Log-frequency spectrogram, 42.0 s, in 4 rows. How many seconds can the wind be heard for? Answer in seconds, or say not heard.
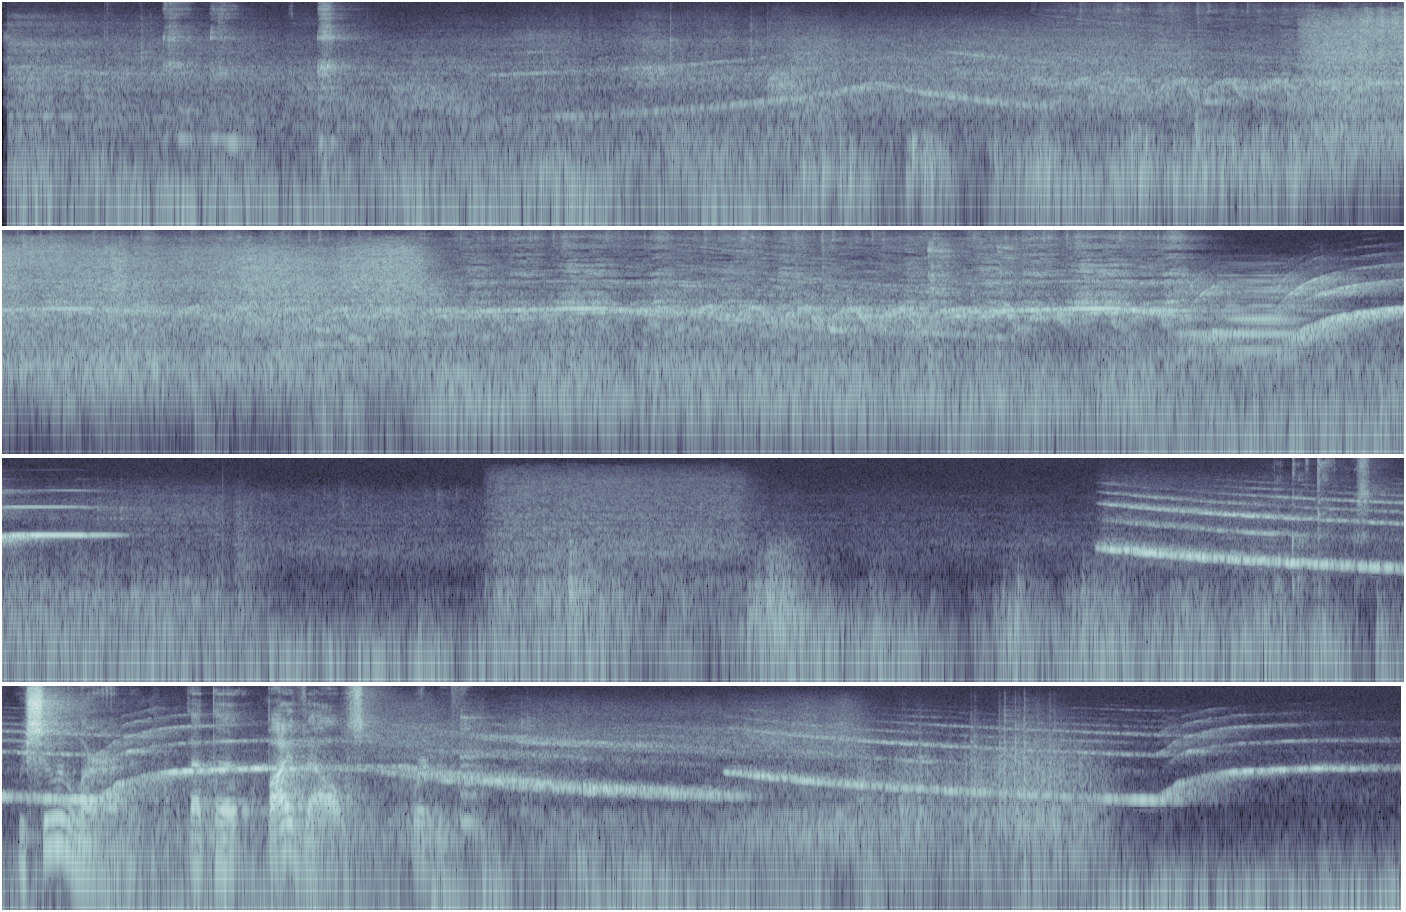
42 s.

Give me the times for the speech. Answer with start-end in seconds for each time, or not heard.
30.6-34.9.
